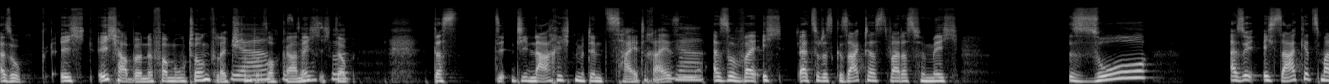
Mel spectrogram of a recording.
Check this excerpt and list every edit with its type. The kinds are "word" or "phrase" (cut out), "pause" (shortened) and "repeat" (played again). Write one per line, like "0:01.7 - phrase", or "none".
none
